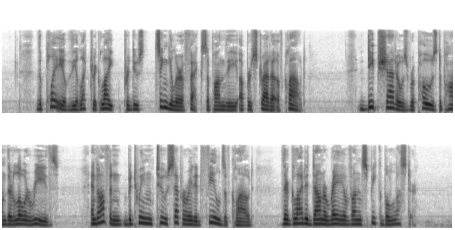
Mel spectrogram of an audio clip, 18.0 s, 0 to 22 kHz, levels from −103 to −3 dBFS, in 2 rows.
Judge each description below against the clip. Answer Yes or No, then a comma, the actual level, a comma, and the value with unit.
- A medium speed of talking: No, slow, 125 wpm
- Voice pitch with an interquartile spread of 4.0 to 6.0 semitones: No, average, 3.6 semitones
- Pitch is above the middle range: No, medium, 150 Hz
